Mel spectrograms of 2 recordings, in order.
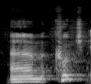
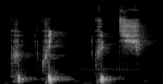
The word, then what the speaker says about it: cwtch: By the way, rhymes with butch, it says here. I love the word butch. Kutch is a special hug or a cuddle in Welsh. Actually, the correct way to spell it is C-W-T-C-H. Kutch.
